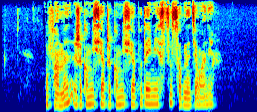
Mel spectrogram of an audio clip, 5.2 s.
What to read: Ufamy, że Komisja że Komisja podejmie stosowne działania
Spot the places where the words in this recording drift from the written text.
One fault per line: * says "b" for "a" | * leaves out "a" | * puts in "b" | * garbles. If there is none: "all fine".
all fine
